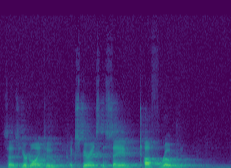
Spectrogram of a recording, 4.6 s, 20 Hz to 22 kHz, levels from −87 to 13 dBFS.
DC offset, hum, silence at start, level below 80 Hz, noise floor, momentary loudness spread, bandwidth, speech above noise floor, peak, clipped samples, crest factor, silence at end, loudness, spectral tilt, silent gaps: under 0.1%; none; 0.15 s; -62 dBFS; -53 dBFS; 15 LU; 14 kHz; 29 dB; -6 dBFS; under 0.1%; 20 dB; 0.6 s; -25 LUFS; -6.5 dB/octave; none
